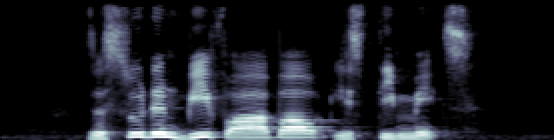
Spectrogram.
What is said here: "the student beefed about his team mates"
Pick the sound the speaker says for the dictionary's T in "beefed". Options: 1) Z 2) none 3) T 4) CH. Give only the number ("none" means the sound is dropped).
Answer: 2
